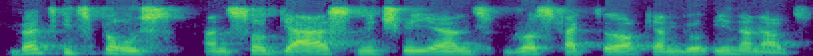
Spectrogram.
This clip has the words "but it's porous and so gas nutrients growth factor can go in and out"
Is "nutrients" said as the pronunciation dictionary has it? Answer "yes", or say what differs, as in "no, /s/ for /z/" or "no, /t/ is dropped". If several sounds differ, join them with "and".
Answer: no, /s/ is dropped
